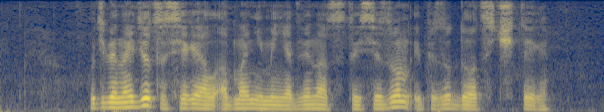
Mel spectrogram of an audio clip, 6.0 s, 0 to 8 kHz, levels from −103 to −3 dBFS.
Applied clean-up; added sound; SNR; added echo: none; none; none; none.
